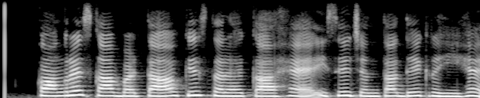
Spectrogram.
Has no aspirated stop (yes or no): no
